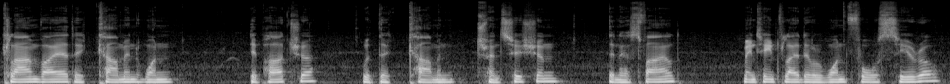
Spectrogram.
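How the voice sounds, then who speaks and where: Man flying a sim, medium-pitched voice. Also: flat delivery, measured pace, darkish tone. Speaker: flight simulator streamer acting as pilot. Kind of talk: radio readbacks and casual flight sim commentary.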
